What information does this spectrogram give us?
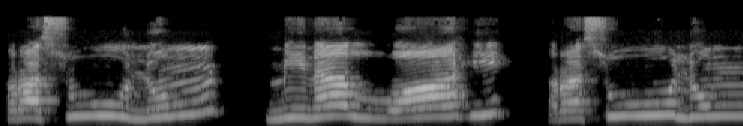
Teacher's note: رسولم, रसूलुम, रॉ मोटा होगा, सू सीन बारीक सीटी की आवाज, सू वाव मद्दा, लुम लाम के ऊपर नून तनवीन, मीम के साथ इदगाम विद गुन्ना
